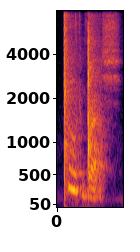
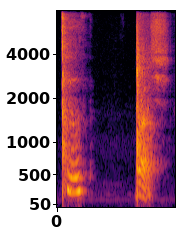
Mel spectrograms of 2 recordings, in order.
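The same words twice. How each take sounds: First: Toothbrush in two close beats; clapped out, quicker. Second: Toothbrush split in two with a long pause between tooth and brush; clapped-out syllables. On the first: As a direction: say toothbrush with only a tiny break between tooth and brush. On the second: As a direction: say Toothbrush slowly, one beat per syllable. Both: Shown as a demonstration. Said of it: "Can you clap out toothbrush?".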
